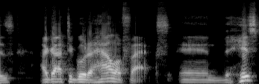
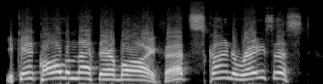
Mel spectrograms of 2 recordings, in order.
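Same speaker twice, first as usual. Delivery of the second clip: put-on drunk Newfie; 12 semitones higher, 5 dB louder than usual. Drunk Newfie leaning in to scold the comedian, high Newfoundland accent. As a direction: scold him like a drunk Newfie, dead serious. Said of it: "he leans in on me and goes".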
